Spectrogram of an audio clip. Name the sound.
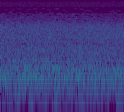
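river water flowing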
